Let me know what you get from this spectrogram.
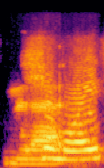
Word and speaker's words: chamoy: Did you call it chamois spelled like chamois, like C H A M O I S? – Uh, C H A M O Y.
